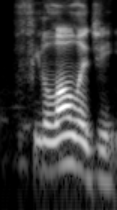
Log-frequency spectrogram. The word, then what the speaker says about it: philology: Did you study philology?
